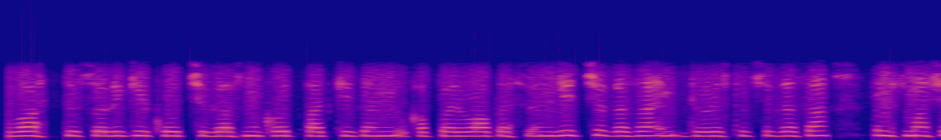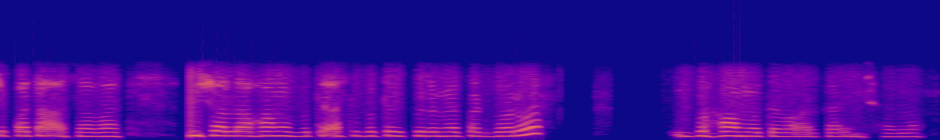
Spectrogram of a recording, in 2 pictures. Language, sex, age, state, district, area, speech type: Kashmiri, female, 30-45, Jammu and Kashmir, Baramulla, rural, conversation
